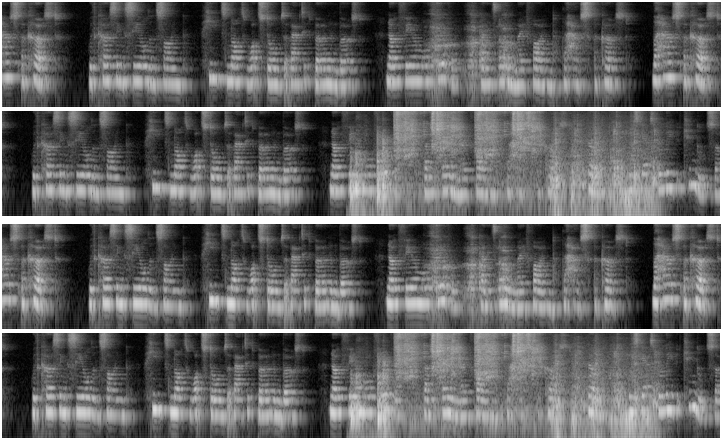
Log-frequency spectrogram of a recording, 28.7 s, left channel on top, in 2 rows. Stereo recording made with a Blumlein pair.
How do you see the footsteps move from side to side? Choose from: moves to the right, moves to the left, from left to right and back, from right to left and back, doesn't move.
from left to right and back.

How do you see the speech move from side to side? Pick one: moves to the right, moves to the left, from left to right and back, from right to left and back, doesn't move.
doesn't move.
